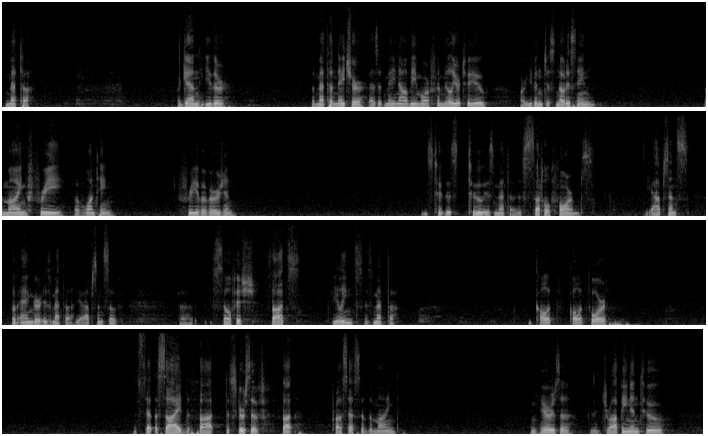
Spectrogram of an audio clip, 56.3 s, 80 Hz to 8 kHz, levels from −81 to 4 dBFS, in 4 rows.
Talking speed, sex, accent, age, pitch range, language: 80 wpm, male, American, 40-59, 95-130 Hz, English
